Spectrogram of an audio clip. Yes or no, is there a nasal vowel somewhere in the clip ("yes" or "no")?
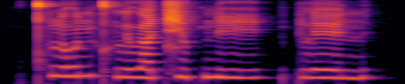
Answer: no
